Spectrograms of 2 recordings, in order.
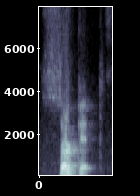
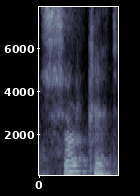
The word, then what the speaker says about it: circuit: you with that one so C is a hard one right sometimes C sounds like an sometimes it sounds like a K in this particular word the first second s and the second C is like a k so it's circuit ah circuit okay actually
